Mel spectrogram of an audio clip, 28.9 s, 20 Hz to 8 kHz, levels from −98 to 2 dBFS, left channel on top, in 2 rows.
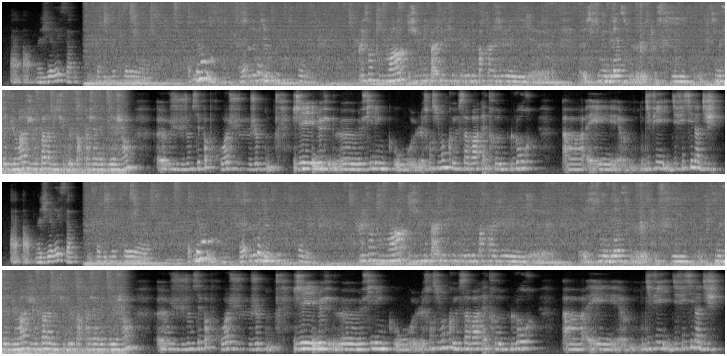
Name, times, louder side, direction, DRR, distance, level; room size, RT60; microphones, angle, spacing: voice 1, 0.2-3.1 3.7-4.0 4.4-5.4 5.9-6.3, right 3 dB, 70° right, 7 dB, 0.5 m, -29 dB
sound 1, 1.6-16.9, left 1 dB, 10° left, 1.4 m, -30 dB
voice 2, 3.8-4.2 4.9-5.6 7.1-25.0 25.7-28.7, equal, 85° left, 3 dB, 0.9 m, -26 dB
5.1 x 2.5 x 3.7 m, 0.67 s
head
